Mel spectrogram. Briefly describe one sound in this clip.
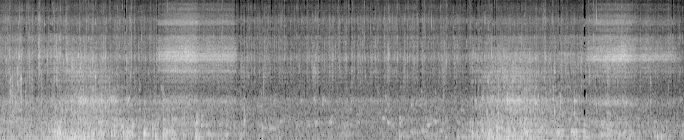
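Water murmurs with a low, steady underwater rumble.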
